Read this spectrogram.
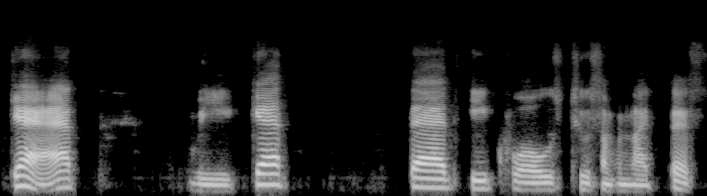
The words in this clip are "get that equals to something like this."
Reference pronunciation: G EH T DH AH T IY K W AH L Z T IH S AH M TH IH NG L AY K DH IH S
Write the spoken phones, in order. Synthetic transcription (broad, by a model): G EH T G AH T IY K W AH L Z T IH S AH M TH IH NG L AY K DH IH S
